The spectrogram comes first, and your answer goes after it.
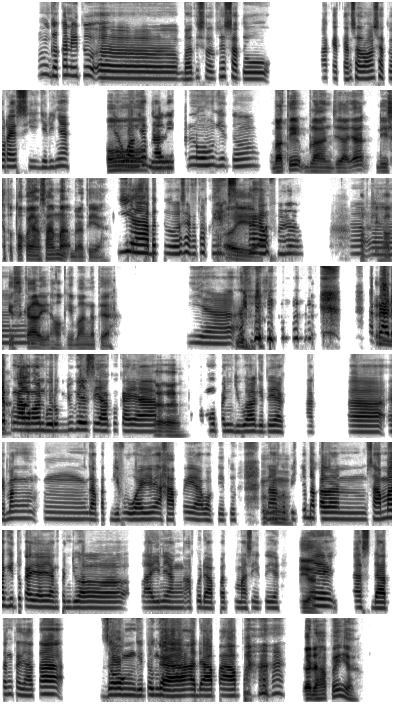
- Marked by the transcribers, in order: tapping; laughing while speaking: "yang sama"; chuckle; in English: "giveaway"; laughing while speaking: "apa-apa"
- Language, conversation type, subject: Indonesian, podcast, Apa pengalaman belanja online kamu yang paling berkesan?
